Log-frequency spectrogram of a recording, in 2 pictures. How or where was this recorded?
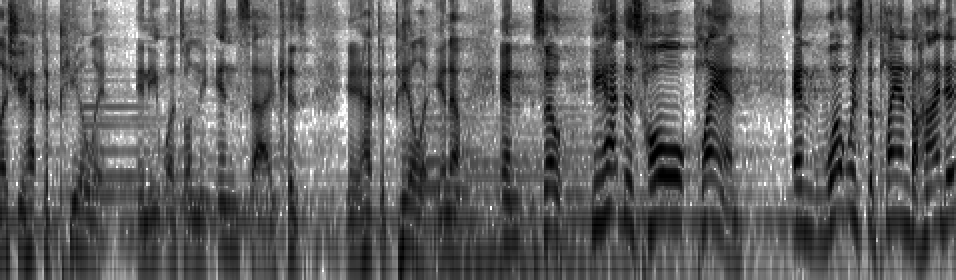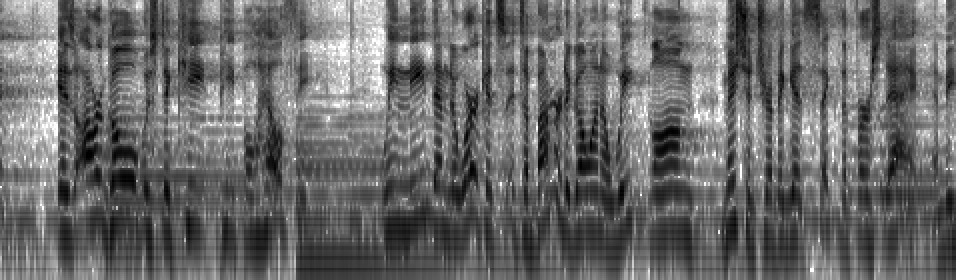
large echoing room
